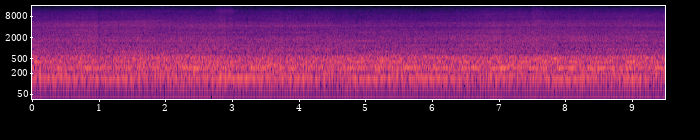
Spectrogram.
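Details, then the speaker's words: Craftsman DLT riding mower, 25 hp Briggs & Stratton V-twin, after carb cleaning and wiring repair, blades engaged: steady, even drone, no longer surging, occasional slight misfire or pop; runs and idles smoothly. "I don't know if you can hear that but it's running smooth now it was 30 million and the idol down it idles beautifully"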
